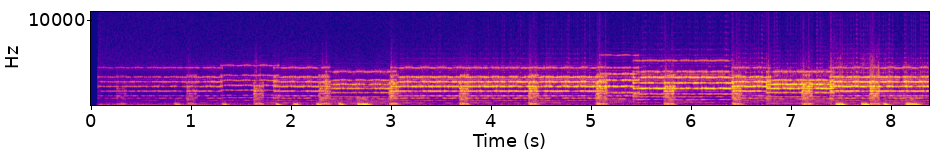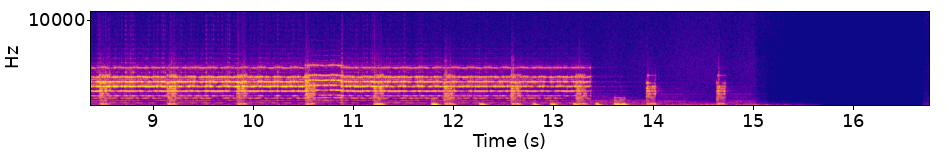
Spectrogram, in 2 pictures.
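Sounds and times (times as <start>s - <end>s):
organ playing: 0.1s - 15.1s.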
